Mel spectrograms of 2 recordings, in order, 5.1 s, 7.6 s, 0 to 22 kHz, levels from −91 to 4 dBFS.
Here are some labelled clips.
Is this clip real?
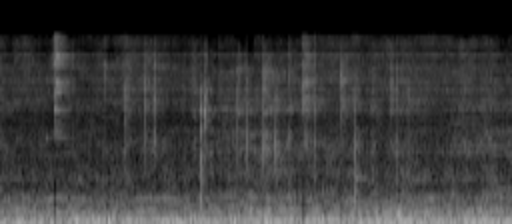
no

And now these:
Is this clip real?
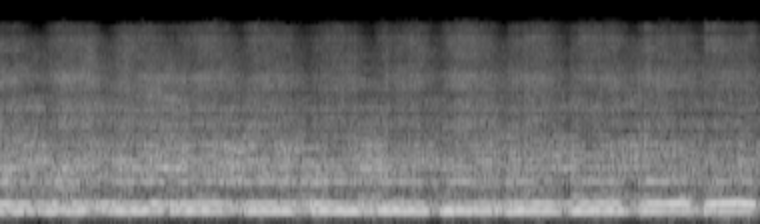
no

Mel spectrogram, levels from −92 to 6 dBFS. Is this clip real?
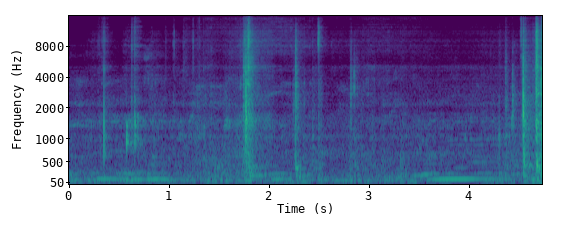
no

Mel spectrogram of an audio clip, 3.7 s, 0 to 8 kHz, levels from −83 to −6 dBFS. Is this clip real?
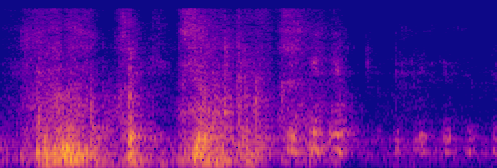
no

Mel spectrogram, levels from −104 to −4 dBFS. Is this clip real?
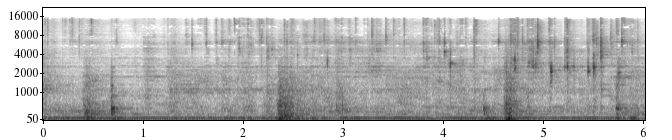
no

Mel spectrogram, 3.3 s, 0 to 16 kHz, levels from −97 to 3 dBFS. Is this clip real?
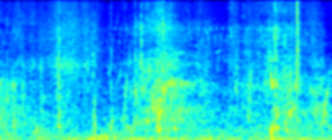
yes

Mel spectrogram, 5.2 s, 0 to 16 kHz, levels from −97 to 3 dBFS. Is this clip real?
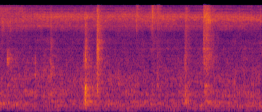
no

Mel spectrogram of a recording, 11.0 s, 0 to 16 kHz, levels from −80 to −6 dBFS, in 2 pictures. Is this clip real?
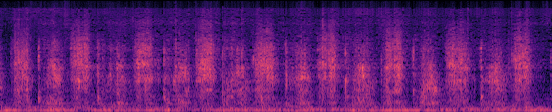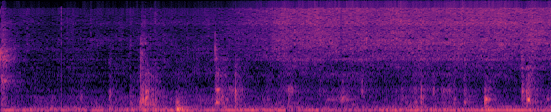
no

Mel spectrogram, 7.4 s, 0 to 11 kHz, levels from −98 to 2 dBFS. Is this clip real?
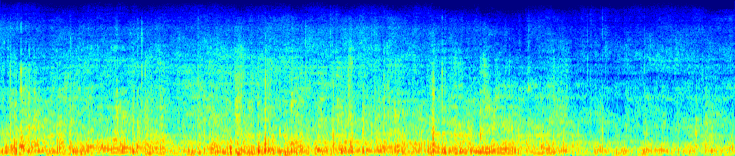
no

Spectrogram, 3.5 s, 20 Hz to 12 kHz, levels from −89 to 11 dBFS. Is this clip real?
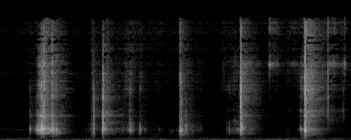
no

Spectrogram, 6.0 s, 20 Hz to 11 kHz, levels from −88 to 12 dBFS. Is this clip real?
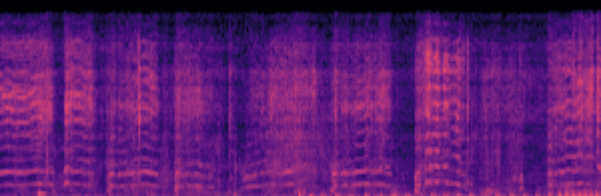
no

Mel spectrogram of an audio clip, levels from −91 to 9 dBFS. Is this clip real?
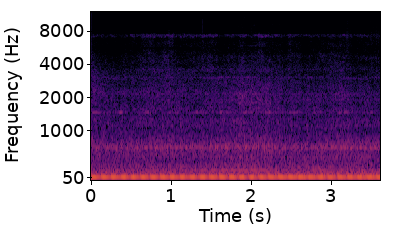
yes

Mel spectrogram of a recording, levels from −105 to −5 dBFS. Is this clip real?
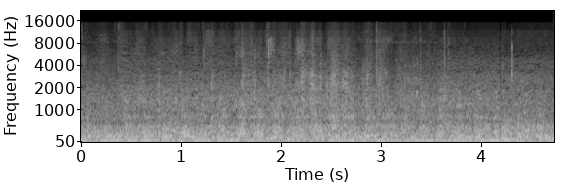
yes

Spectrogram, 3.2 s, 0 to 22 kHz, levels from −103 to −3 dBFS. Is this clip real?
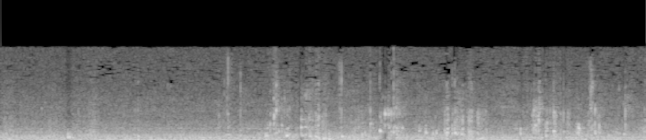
yes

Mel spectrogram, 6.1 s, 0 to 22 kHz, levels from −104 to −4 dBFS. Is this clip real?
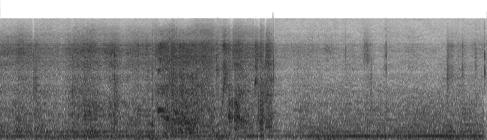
no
